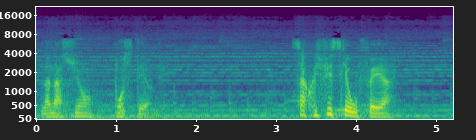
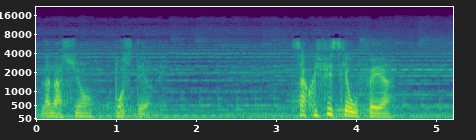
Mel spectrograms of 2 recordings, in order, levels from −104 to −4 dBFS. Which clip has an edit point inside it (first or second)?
first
